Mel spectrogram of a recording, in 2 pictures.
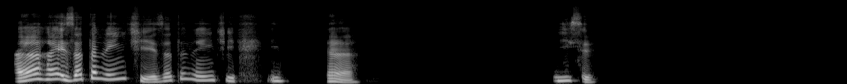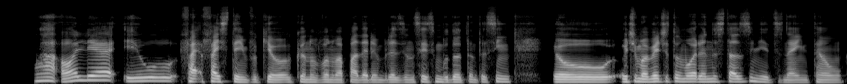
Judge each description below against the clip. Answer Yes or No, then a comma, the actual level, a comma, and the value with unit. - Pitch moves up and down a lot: Yes, wide, 6.9 semitones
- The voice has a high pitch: No, low, 130 Hz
